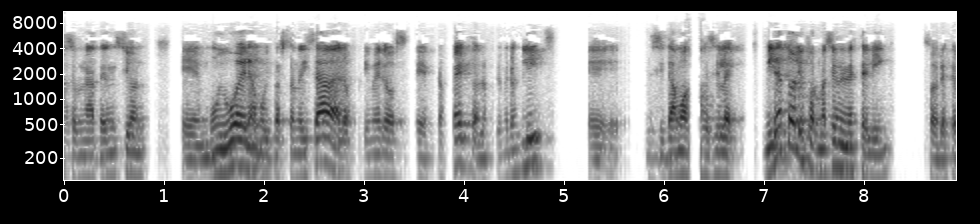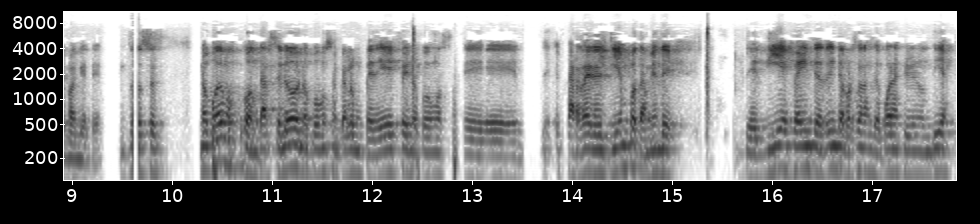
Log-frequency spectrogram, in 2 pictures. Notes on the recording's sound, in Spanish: el último live que tuvimos en nuestra semana de Travel Business Boost en Instagram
